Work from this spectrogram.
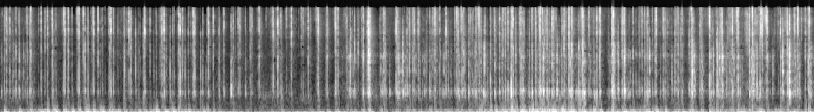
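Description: Long nails tap rapidly and irregularly on a hand-sized white adhesive paper lint roller with a black plastic handle. The result is a dense stream of short, dry, bright clicks over a steady low rumble, with a sharper, louder tap near the middle.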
